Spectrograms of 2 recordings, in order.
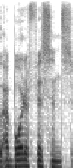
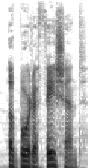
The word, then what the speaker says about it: abortifacient: done with these two abortifacients, or I don't know if I'm pronouncing it right. Here, Google, help me out here. Abortifacient. Abortifacient. There you go.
